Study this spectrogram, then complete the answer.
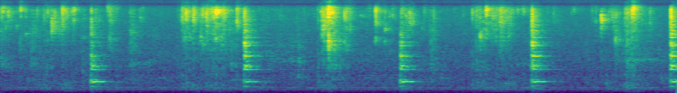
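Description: Liquid pours and splashes steadily into homemade blackberry wine, with soft clinks at regular intervals, fairly quiet and close, with no talking.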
